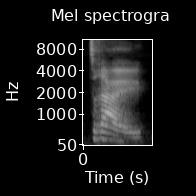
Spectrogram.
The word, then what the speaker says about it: trui: means loyal or to get married, instead of trui, which means sweater.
